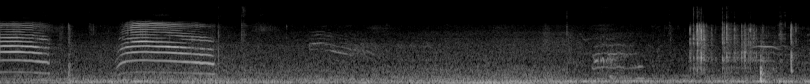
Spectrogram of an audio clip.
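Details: Calico cat meowing as it runs to its usual eating place with other cats: two loud, drawn-out harmonic meows in the first two seconds, then fainter short mews and clicks over steady outdoor background noise.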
